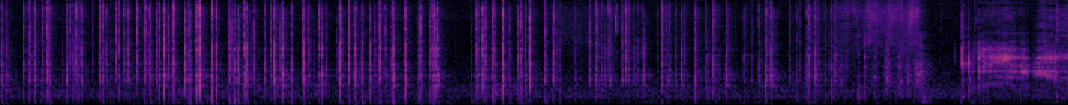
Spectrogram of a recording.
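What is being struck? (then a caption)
Plastic tumbler covered in rhinestones. Long nails rapidly tap and scratch the small rhinestones covering a hollow plastic tumbler with a pink plastic lid and straw, which appears empty, and also touch the straw. The result is a dense run of crisp, bright clicks with almost no low end, broken by short pauses. It ends in a steadier stretch of rustling scratches.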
